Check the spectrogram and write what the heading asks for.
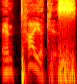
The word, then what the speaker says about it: Antiochus: Some people pronounce his name Antiochus. I've seen that on the Discovery Channel.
